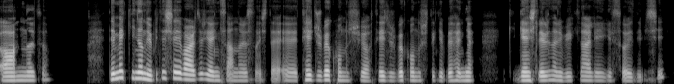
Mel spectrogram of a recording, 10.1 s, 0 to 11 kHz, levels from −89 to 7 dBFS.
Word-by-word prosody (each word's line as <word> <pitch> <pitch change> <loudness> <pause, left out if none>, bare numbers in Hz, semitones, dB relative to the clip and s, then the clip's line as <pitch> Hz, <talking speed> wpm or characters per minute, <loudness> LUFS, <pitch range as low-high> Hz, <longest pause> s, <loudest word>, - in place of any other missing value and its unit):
A 155 - +1
anladım. 165 +3 +1 0.9
Demek 240 +6 +5
ki 255 - -6
inanıyor, 220 -6 +6
bir 210 - -17
de 250 - -2
şey 235 -1 +4
vardır 200 +1 +4
ya 180 -3 +3
insanların 155 -1 -5
arasında 155 0 -8
işte, - - -12
eee, 155 -1 -4
tecrübe 180 0 +2
konuşuyor, 155 -2 -6
tecrübe 160 0 -2
konuştu 160 0 -7
gibi, 155 0 -4
hani, 160 0 -1 0.6
gi - - -29
gençlerin, 165 +1 +3
hani, 160 -3 -2
büyüklerle 155 0 -5
ilgili 150 0 -12
söylediği 145 - -6
bir - - -29
şey. - - -11
165 Hz, 165 wpm, -22 LUFS, 155-185 Hz, 0.9 s, inanıyor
